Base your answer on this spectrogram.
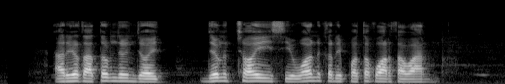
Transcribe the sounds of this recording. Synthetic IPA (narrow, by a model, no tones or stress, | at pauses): ʔaɾiɔt̪at̪ʊmŋ | d͡ʒɨŋt͡ʃɔisiwɔnkɨrdipɔt̪ɔkwart̪awan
